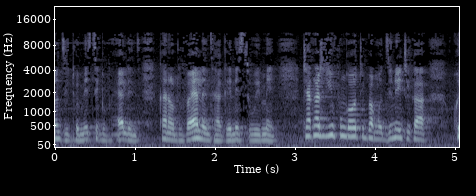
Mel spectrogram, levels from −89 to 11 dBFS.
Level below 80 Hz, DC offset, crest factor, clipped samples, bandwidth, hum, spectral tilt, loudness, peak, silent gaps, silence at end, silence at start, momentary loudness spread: -56 dBFS; under 0.1%; 22 dB; under 0.1%; 11.5 kHz; none; -4.5 dB/octave; -27 LUFS; -4 dBFS; none; 0 s; 0 s; 12 LU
